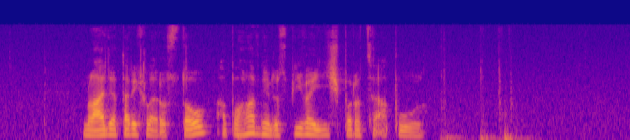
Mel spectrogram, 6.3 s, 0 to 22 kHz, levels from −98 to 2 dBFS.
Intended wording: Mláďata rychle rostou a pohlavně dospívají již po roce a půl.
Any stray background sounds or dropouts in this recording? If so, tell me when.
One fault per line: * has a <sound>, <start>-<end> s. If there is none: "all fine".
* has a squeak, 4.4-5.4 s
